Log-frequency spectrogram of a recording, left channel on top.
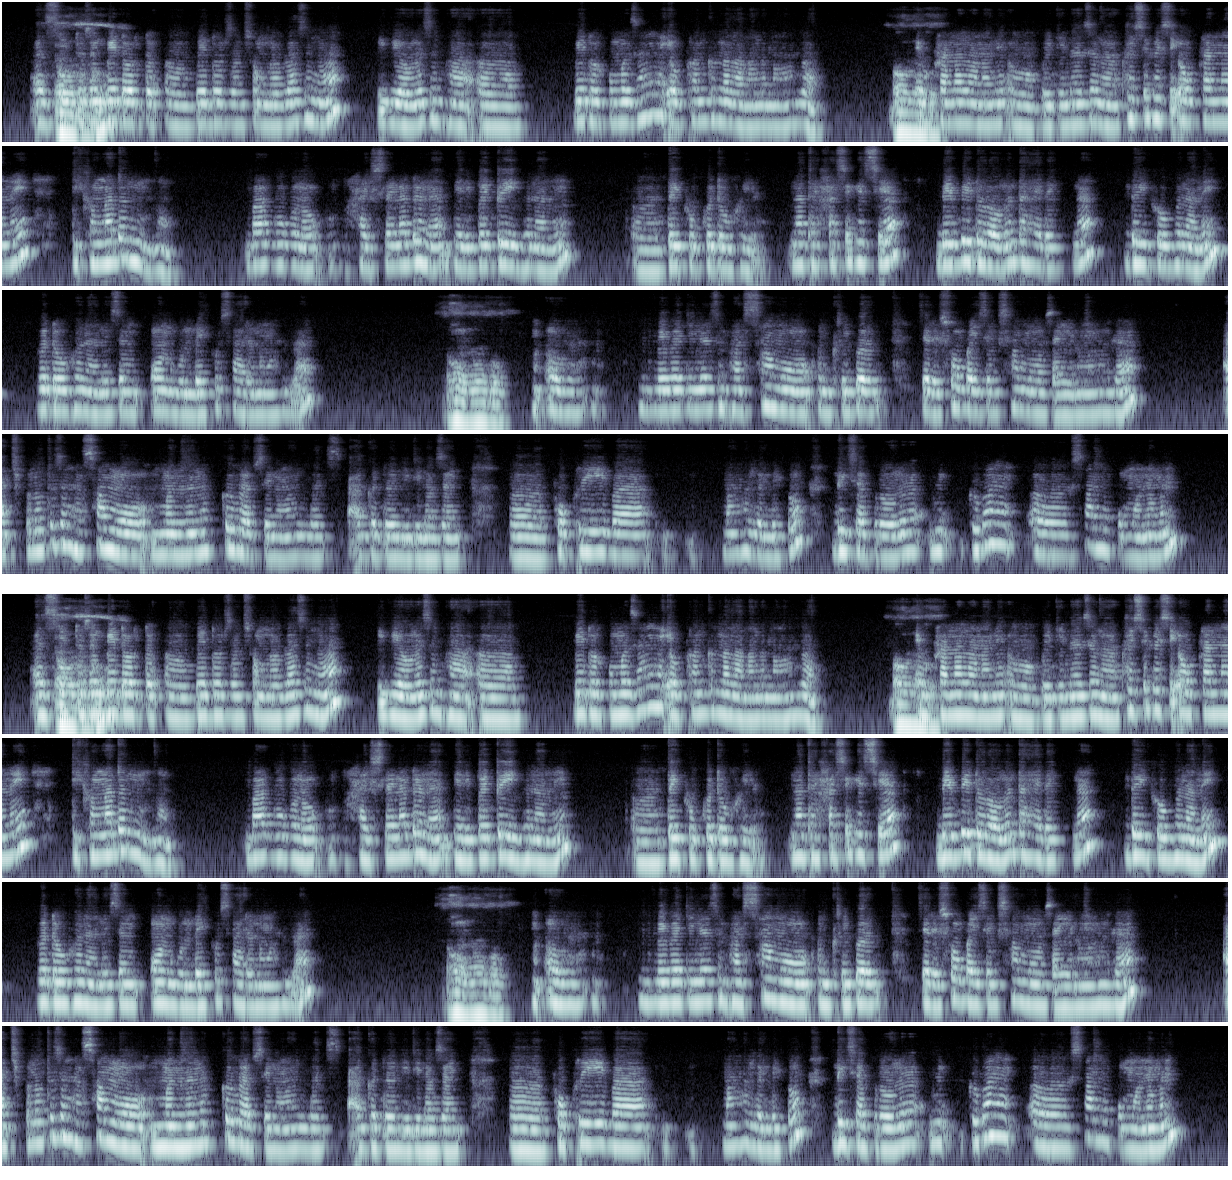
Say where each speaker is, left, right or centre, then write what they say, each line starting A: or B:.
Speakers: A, on the right (about 80°); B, on the right (about 25°).
A: ओ जिहेथु
B: औ नंगौ
A: जों बेदरदो औ बेदरजों संनोब्ला जोङो गिबियावनो जोंहा ओ बेदरखौ मोजां एव फ्रामग्रोना लानांगोन नङा होनबा
B: औ नंगौ
A: एवफ्राना लानानै औ बिदिनो जोङो खायसे खायसे एवफ्राननानै दिखांना दोनो बा गुबुनाव हायस्लायना दोनो बिनिफ्राय दै होनानै ओ दैखौ गोदौहोयो नाथाय खायसे खायसेया बे बेदरावनो डाइरेक्ट नो दैखौ होनानै गोदौहोनानै जों अन गुन्दैखौ सारो नङा होनबा
B: औ नोंगौ
A: औ बेबायदिनो जोंहा साम' ओंख्रिफोर जेरै सबायजों साम' जायो नङा होनब्ला आथिखालावथ' जोंहा साम' मोननोनो गोब्राबसै नङा होनबा आ गोदोनि दिनाव जों ओ फख्रि बा मा होनगोन बेखौ दैसाफोरावनो गोबां ओ साम'खौ मोनोमोन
